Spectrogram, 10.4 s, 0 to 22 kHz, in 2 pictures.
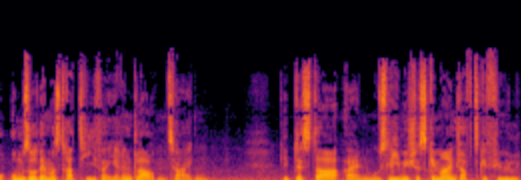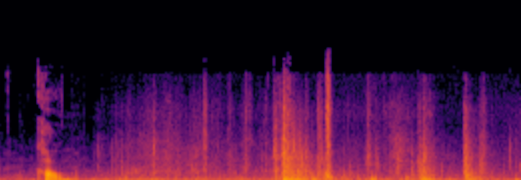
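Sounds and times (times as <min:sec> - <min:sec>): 
speech: 0:00.0 - 0:06.1
faint ambient hum: 0:00.0 - 0:10.4
doors opening and closing: 0:06.2 - 0:10.4.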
